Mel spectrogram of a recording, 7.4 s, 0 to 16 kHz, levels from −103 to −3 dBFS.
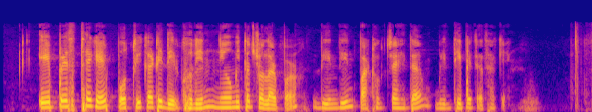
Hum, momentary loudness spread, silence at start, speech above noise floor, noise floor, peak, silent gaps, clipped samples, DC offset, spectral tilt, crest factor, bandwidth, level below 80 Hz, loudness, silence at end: none; 17 LU; 0.5 s; 23 dB; -39 dBFS; 0 dBFS; none; under 0.1%; under 0.1%; -7.5 dB/octave; 16 dB; 7.4 kHz; -40 dBFS; -16 LUFS; 0.2 s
